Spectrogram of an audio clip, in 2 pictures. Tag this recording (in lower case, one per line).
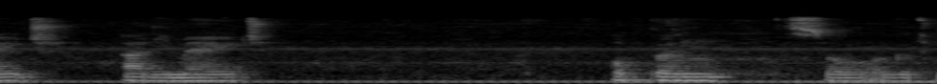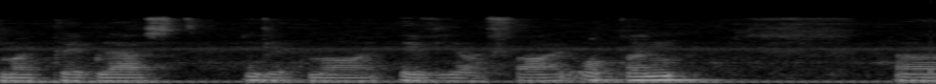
speech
